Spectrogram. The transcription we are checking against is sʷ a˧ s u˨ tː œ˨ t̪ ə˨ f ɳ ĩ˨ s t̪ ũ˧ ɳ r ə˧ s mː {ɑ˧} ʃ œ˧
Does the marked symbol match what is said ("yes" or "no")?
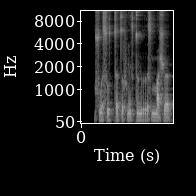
yes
